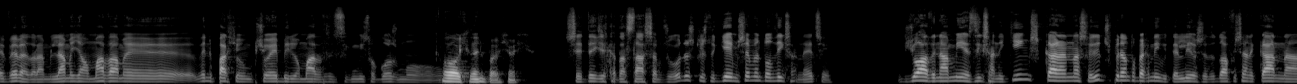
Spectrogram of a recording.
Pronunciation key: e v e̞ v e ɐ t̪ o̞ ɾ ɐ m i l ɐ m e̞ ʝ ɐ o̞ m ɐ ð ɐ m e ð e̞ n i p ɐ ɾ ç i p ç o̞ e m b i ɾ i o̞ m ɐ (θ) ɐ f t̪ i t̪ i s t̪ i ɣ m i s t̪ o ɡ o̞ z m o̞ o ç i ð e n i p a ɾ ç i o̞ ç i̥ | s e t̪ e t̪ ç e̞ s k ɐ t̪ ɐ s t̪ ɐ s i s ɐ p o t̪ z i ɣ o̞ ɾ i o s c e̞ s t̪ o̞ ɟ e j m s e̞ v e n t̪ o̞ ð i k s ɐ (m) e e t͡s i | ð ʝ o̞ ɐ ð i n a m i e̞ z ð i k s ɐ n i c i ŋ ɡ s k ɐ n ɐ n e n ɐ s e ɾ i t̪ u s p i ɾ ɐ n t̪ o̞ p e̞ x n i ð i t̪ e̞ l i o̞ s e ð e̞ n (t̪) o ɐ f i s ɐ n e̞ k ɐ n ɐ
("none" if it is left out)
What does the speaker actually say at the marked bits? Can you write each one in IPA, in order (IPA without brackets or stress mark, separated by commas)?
ð, n, d̪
